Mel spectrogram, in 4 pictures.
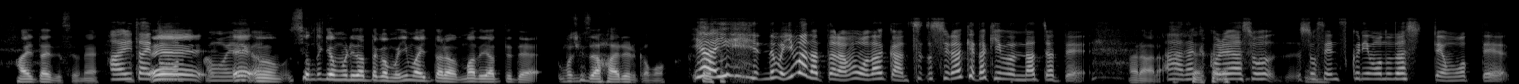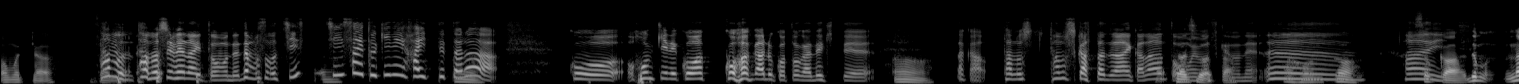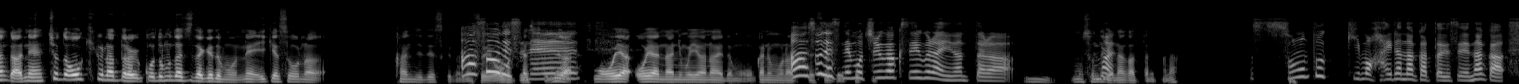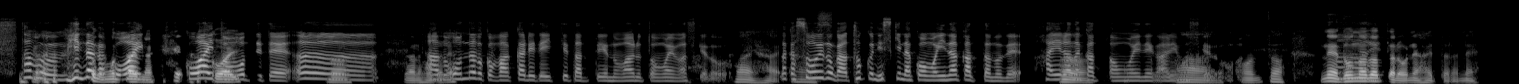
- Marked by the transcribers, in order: other background noise; chuckle; laugh; chuckle; laugh
- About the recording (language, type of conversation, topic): Japanese, unstructured, 祭りに行った思い出はありますか？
